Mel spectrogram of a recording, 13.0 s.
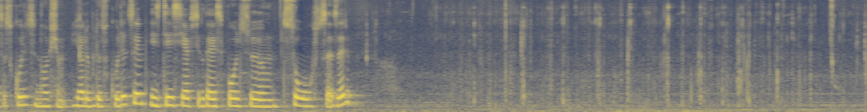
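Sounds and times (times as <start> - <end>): person chewing salad: 5.4 - 13.0.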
